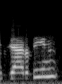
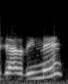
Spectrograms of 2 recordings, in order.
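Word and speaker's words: Jardine: Sí, porque la verdad es que yo estuve investigando, porque los reporteros que lo entrevistaban en San Luis le decían Jardín, entonces pensamos que era así, después lo escuchamos pronunciarlo y él no lo pronunciaba así, lo pronunció Jardiné, y después resulta que ya Baños abre la conferencia diciendo, primero que otra cosa, les vamos a explicar y les vamos a decir cómo es. Tiene como acento en la I, Jardiné, para que se lo digan a todos sus compañeros y ya no haya dudas de la pronunciación.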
